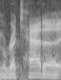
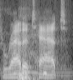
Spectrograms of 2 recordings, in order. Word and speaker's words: Rattata: age kids running around mispronouncing Rattata and thinking it's Ratatat all day.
